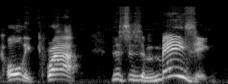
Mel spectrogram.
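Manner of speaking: a happy "holy crap" at a lucky break; excited amazement. Retold or imitated. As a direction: gush like the day just went perfect. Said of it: "You're like".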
